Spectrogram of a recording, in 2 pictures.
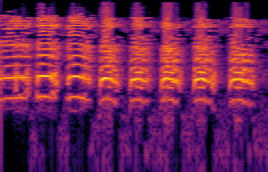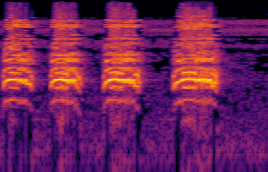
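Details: Lure recording of a Sumatran red junglefowl hen in heat: a rapid burst of short clucks that slows into longer, drawn-out nasal notes, about fourteen in all, spacing widening toward the end.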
